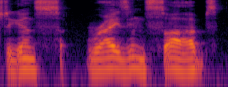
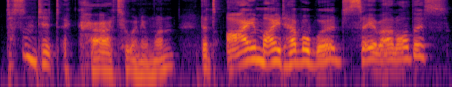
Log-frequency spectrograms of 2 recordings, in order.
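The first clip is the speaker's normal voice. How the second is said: indignant; 9 semitones higher, 4 dB louder than usual. Acted. Son finally demands a say.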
